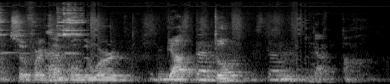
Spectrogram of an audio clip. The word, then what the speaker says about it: gatto: So, for example, the word gatto. This is 2T. Gatto, which means cat. Cat.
